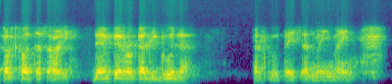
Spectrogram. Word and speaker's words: Caligula: The Emperor Caligula. Calcutta is on my mind. Caligula, sorry, sir. Yeah, okay. Yeah. I would pronounce that Caligula, but Caligula.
